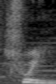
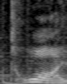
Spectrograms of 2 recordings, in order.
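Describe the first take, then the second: First: The word begins with a ch sound. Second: The word begins with a tw sound. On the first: The speaker calls it right. "but it's tree" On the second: The speaker calls it wrong. "So I just think twi"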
